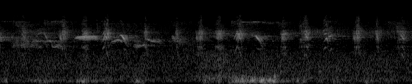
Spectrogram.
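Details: Ashy drongo, Uttarakhand, India, May 2016: rapid series of sharp high chirps with a brief clear whistle near the start, repeated notes continuing steadily, faint low background rumble.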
